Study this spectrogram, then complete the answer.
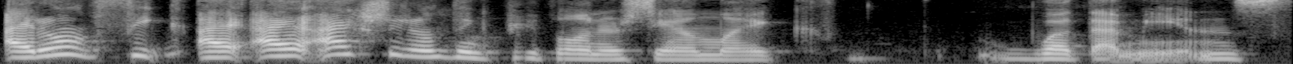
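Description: A woman with a normal speaking voice at medium pitch and moderate pace, in a dry, close sound with no echo and a quiet background. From New York. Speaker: political commentator. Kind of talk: casual chat.

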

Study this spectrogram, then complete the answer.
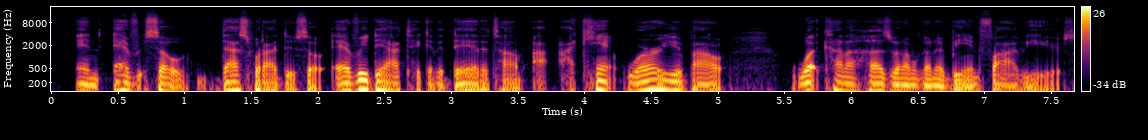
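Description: A man's very deep, low voice with a dark, mellow tone and vocal fry, very fast delivery and ordinary pitch variation. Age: 40s. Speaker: podcast host. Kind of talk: casual chat.

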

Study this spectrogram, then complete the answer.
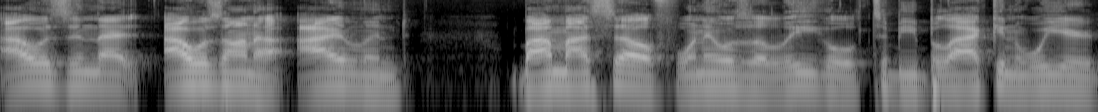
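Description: A man with an American accent speaks in monotone, flat intonation. The recording is very clean, with a silent background. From Seattle. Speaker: stand-up comedian. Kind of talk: casual chat.

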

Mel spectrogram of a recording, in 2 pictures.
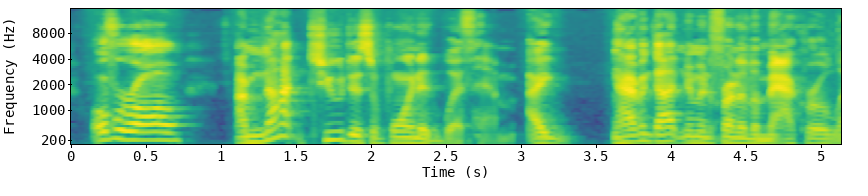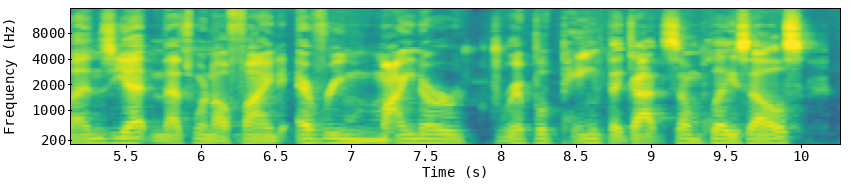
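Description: At a moderate pace, the speaker uses lively intonation in an unremarkable speaking voice, recorded very cleanly with a silent background. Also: man. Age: 30s. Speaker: podcast co-host. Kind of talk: casual chat.

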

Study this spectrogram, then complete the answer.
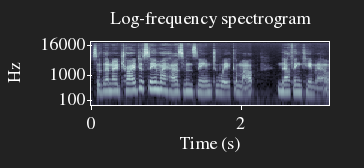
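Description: Someone is doing plain reading aloud here.

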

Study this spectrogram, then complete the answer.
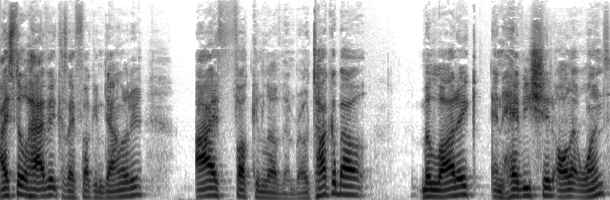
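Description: In a very clean recording with a silent background, a man with an American accent uses a normal speaking voice at a medium pitch and a fairly quick pace, with ordinary pitch variation and big swings in loudness. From Texas. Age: 30s. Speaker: podcast host. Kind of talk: casual chat.

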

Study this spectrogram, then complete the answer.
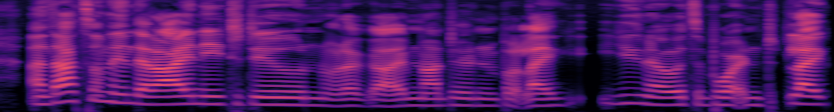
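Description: On a very clean recording with a silent background, a woman with an Irish accent speaks at a fairly quick pace. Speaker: podcast co-host. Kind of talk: casual chat. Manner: animated, laughs often.

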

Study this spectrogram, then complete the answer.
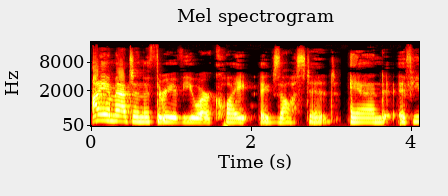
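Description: Someone reads in a natural voice. The pitch varies an ordinary amount.

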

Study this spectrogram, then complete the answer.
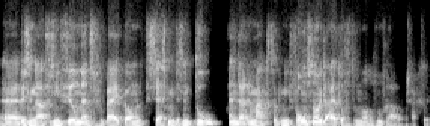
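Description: A man with a medium pitch and a somewhat breathy voice talks at a very fast pace with ordinary pitch variation. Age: 30s. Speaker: business partner in an assessment and coaching firm. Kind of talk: casual interview.

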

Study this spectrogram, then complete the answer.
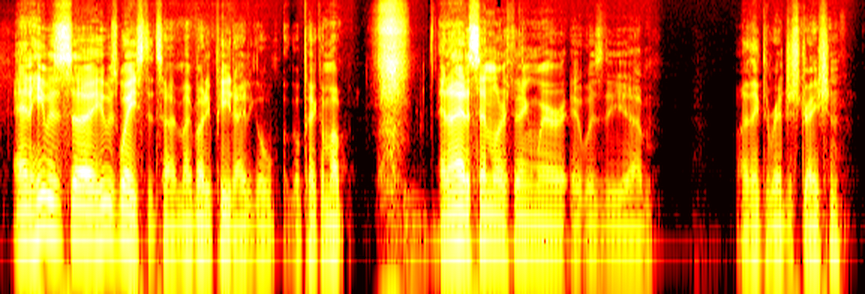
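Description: A man with a very deep, low pitch talks at a very fast pace, broken by long, frequent pauses, with ordinary pitch variation. The recording is very clean, with a silent background. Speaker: podcast host. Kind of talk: casual banter.

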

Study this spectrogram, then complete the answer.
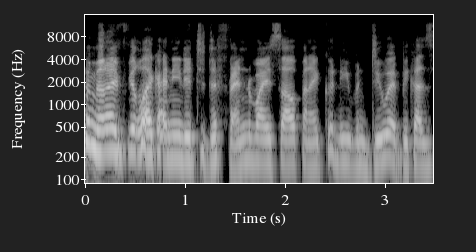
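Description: With a Minnesota accent, a woman talks at a fairly quick pace against a quiet background. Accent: Minnesota accent, noticeable. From Minnesota, US Midwest. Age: 40s. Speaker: author and homesteader podcaster. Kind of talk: casual interview chat.

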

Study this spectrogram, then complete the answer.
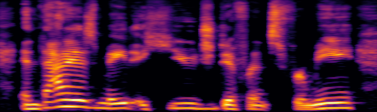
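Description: A man speaks at a fairly quick pace with lively intonation and a fairly high pitch. The recording is very clean and dry, close with no echo, against a silent background. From Quebec, Canada. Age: 40s. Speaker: podcaster and father. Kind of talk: casual interview chat. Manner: halting, many repetitions and fillers.

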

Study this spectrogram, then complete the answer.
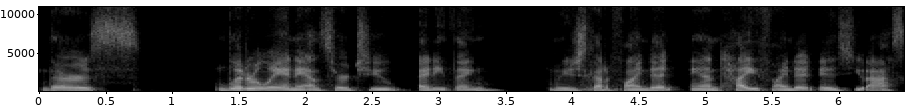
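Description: Her voice fairly low and flat in a monotone, a woman speaks at a moderate pace. The recording is very clean, with a silent background. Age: 20s. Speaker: weightlifter. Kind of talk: casual chat.

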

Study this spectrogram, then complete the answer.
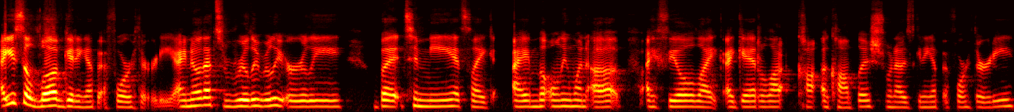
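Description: A woman's unremarkable speaking voice at a medium pitch, fairly quick and with hardly any pauses, on a very clean recording with a silent background. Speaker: podcast co-host, former wrestler and content creator. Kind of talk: casual chat. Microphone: new audio equipment, first time using it.

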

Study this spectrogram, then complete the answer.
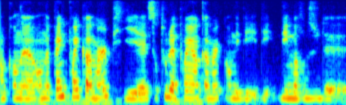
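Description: This woman, with an unremarkable speaking voice, keeps fairly even intonation and a moderate pace. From Quebec, Wolastoqey community near Cacouna. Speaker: language student and cultural facilitator. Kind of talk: casual interview.

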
